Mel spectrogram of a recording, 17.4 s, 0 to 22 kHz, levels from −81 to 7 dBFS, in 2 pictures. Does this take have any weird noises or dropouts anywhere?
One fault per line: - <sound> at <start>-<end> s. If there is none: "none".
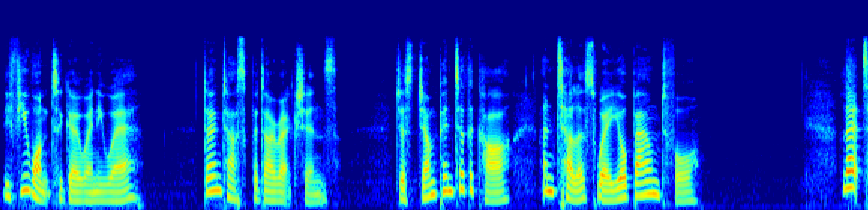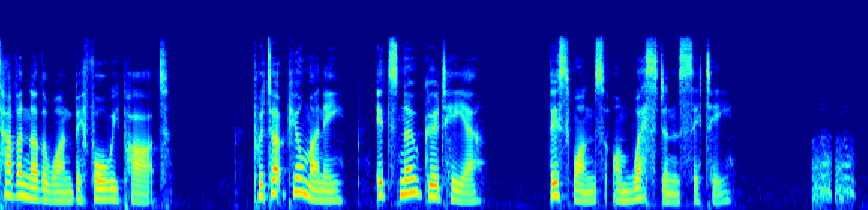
- laugh at 16.8-17.2 s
